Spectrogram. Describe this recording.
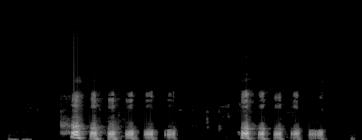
risa feel like a sir
laugh, risa, sir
